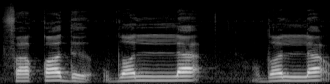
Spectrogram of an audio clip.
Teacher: قاف کو موٹا ہی پڑھیں گے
